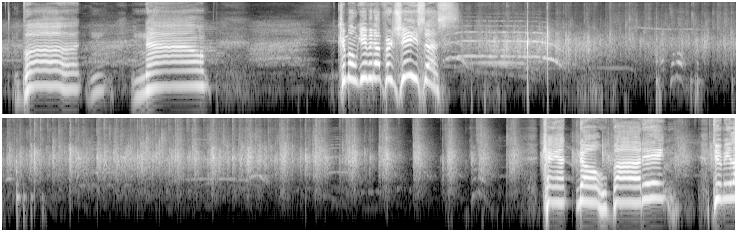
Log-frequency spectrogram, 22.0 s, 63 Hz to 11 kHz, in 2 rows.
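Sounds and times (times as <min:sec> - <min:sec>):
gospel song: 0:00.0 - 0:21.9
speech: 0:00.2 - 0:03.2, 0:05.0 - 0:06.8, 0:19.7 - 0:21.9
crowd clapping along to a gospel song: 0:06.8 - 0:21.9.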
